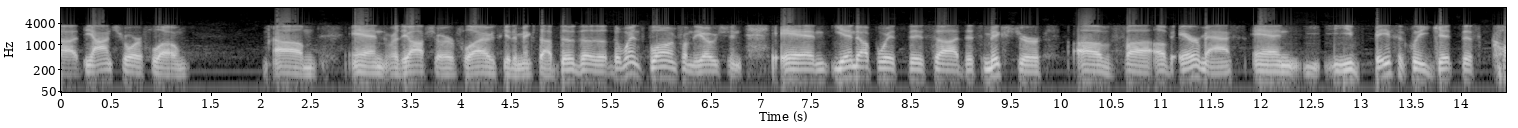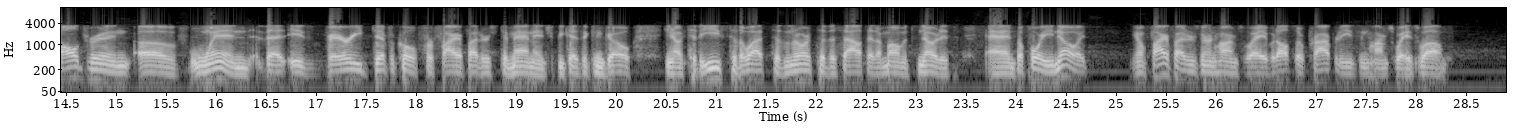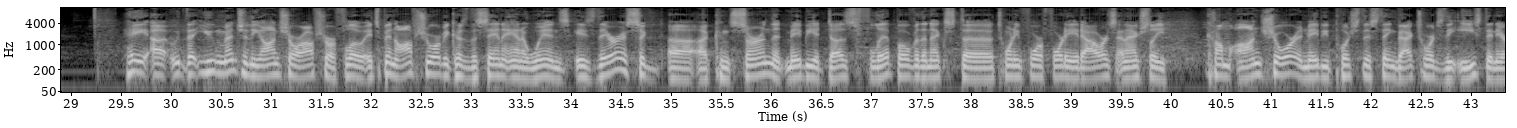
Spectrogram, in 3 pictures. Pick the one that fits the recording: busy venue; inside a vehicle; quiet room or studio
busy venue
